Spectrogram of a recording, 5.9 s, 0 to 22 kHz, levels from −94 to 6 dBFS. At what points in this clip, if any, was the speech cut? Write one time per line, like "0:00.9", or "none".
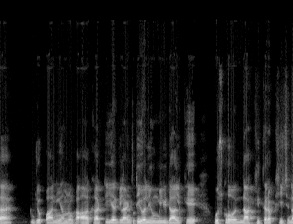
0:02.7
